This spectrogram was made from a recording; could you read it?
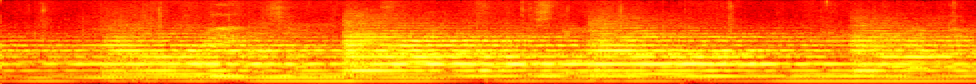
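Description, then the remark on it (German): Several large bells of the Dormition Abbey on Mount Zion in Jerusalem ring continuously together for a night vigil on Christmas Eve, their deep overlapping tones sustaining and swelling with new strikes roughly every second, loud and resonant with no voices present. “Die Glocken der Abtei läuten zu einer Vigil, einer religiösen Nachtwache mit liturgischen Texten, Gebeten und viel Gesang.”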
